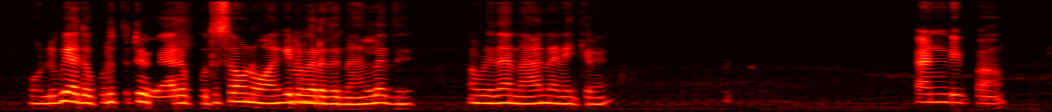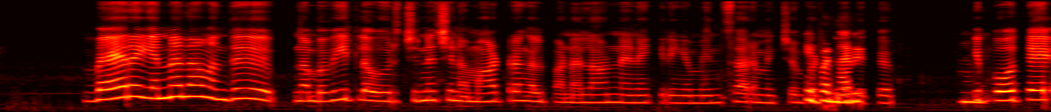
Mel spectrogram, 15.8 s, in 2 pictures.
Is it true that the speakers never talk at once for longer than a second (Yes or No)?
Yes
